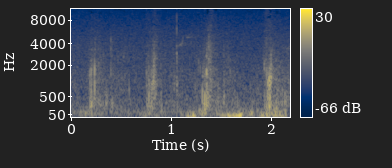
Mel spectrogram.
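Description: A hiker's footsteps on a trail, an even walking pace of about two steps a second, four steps in all.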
